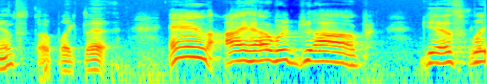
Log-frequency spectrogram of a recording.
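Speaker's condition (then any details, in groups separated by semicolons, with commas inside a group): Cerebral palsy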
